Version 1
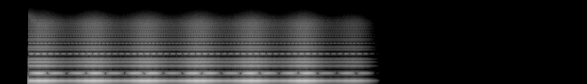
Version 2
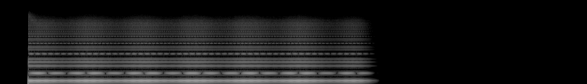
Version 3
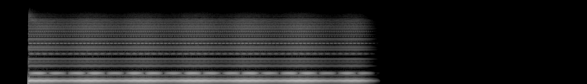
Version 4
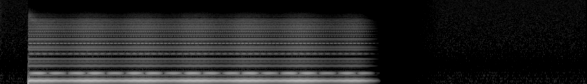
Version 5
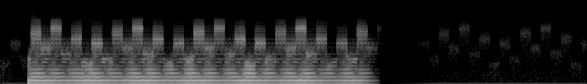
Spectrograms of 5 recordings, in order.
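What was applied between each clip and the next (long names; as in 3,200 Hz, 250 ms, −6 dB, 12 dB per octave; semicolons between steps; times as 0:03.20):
downward compressor 5 to 1, threshold −22 dBFS, peak gain reduction 8 dB; level −5.5 dB
parametric band 930 Hz −9 dB 1.2 octaves; comb filter 7.2 ms, depth 89%; level +5 dB
upward compression, threshold −27 dBFS
multiband delay without the direct sound lows, highs 30 ms, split 1,700 Hz; half-wave rectification; low-pass on a step sequencer 9.8 Hz 940–5,500 Hz; level +3 dB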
